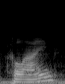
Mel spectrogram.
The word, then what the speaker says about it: climb: Então, climb, essa pronúncia do climb, você não vai falar o B, você vai fechar a boca no M.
